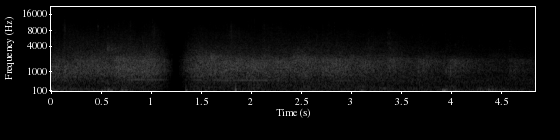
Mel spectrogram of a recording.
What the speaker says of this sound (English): Let us give us a big round of applause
